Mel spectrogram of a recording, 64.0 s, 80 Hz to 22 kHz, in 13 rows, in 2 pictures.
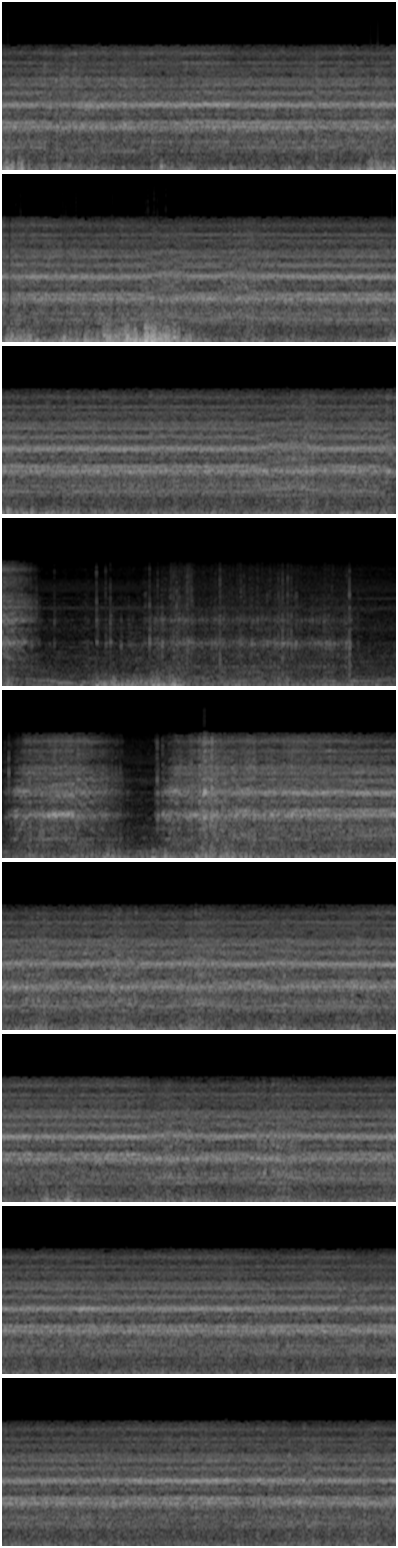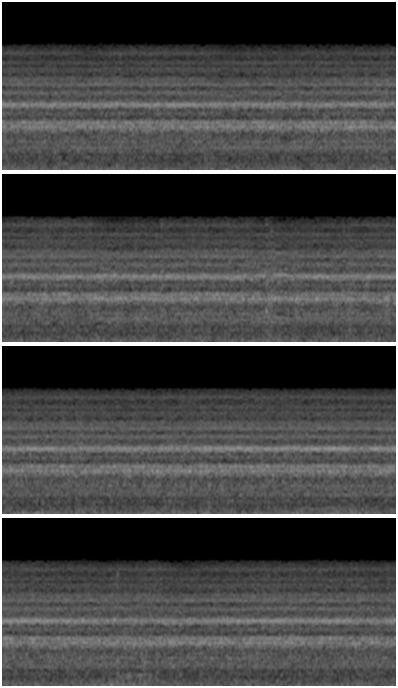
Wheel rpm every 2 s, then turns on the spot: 160, 160, 160, 160, 160, 160, 160, 80, 10, 20, 60, 160, 160, 160, 160, 160, 160, 160, 160, 160, 160, 160, 160, 160, 160, 160, 160, 160, 160, 160, 160, 160.
16-18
